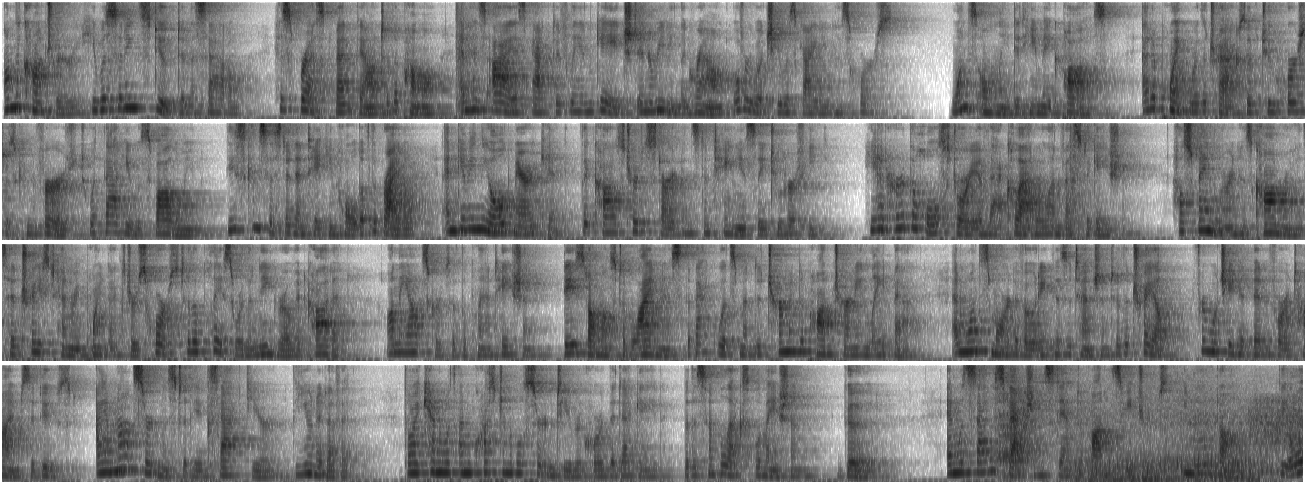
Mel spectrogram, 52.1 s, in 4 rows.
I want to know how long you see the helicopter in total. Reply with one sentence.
The helicopter can be heard for 3 seconds in total.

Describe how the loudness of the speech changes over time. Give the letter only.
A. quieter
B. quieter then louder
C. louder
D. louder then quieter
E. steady
E.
